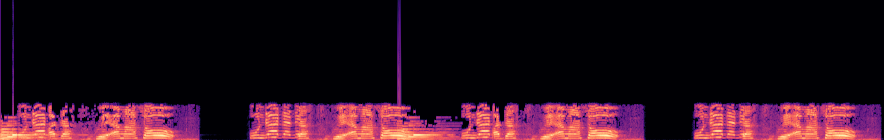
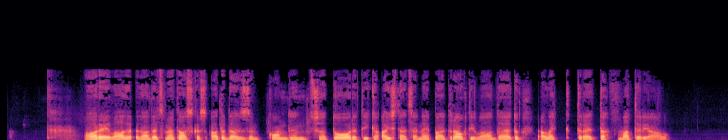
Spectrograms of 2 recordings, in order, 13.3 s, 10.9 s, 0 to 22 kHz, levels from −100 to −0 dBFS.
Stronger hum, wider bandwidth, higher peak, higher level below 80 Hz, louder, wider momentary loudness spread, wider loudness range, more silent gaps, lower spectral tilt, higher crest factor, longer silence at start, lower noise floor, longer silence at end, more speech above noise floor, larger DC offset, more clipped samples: neither; second, 6 kHz vs 11.5 kHz; about the same, 0 dBFS vs -2 dBFS; first, -44 dBFS vs -62 dBFS; first, -14 LUFS vs -20 LUFS; first, 15 LU vs 11 LU; about the same, 3 LU vs 4 LU; neither; second, -0.5 dB/octave vs -6.5 dB/octave; about the same, 16 dB vs 18 dB; second, 0 s vs 0.7 s; first, under -90 dBFS vs -73 dBFS; second, 0.15 s vs 0.95 s; first, over 75 dB vs 53 dB; neither; neither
